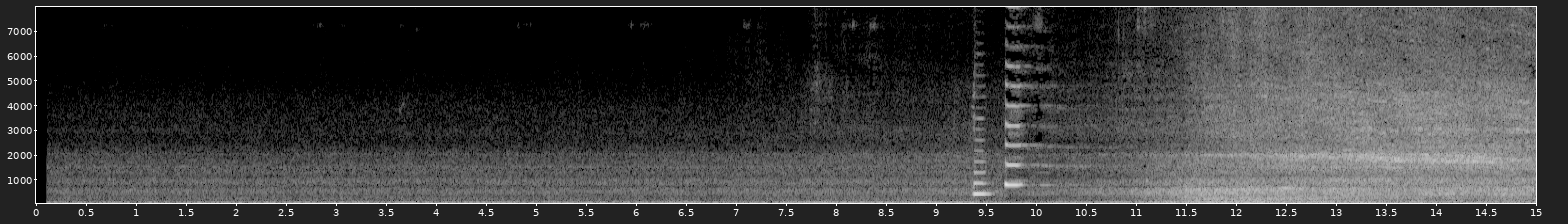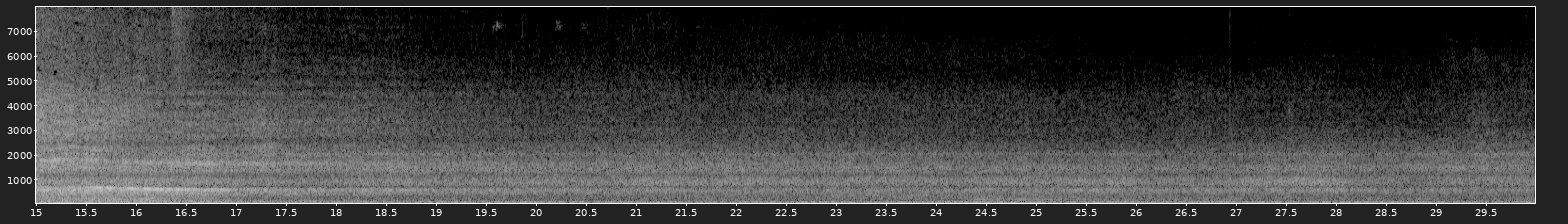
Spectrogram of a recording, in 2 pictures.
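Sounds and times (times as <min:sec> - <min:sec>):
train rolling noise: 0:00.1 - 0:29.9
train whine: 0:00.2 - 0:29.9
train horn toots: 0:09.3 - 0:10.6.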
